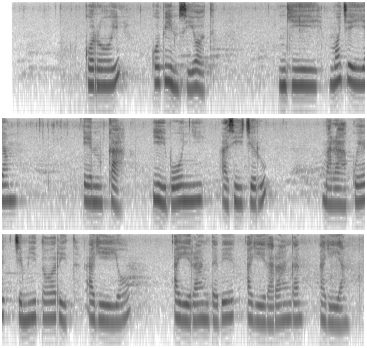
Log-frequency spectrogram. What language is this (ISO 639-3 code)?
kln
